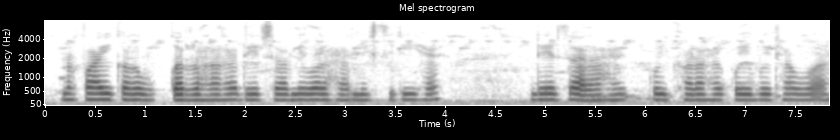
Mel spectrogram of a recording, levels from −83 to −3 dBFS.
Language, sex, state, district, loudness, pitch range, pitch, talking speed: Hindi, female, Bihar, Saharsa, -36 LUFS, 195-205 Hz, 200 Hz, 145 wpm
